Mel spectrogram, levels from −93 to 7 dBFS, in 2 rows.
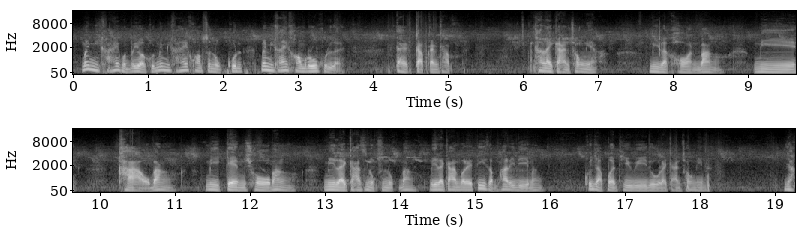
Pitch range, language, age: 95-130 Hz, Thai, 20-39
